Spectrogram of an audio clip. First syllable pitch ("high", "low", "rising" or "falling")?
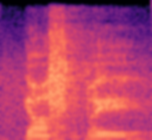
low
